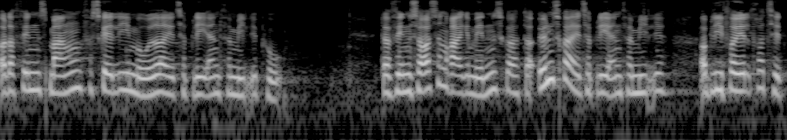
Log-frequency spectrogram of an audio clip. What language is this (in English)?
Danish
